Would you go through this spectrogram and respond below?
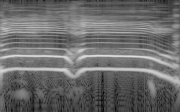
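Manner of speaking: very high, angry, loud yelled shout. Retelling an old friend's catchphrase when he got angry: imitating a friend's angry shout. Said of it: "if he would get angry".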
